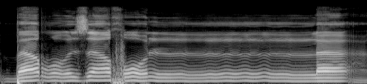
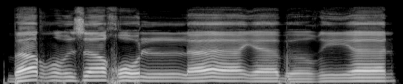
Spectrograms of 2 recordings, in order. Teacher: tidak boleh disertai dengan gunnah, tidak boleh ada penahanan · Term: idgham bila gunnah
